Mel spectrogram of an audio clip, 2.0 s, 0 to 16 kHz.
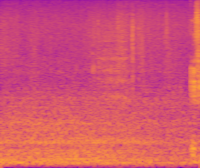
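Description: A Jaguar XJ with a 300 hp turbodiesel V6 driving past, a steady low engine hum with tyre noise on the road.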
